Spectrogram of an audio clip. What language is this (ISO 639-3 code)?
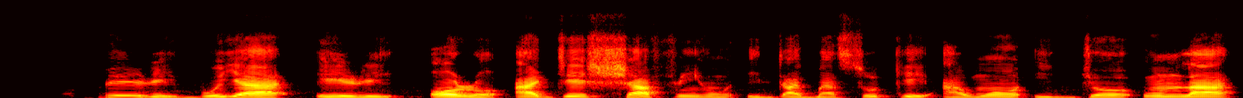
yor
